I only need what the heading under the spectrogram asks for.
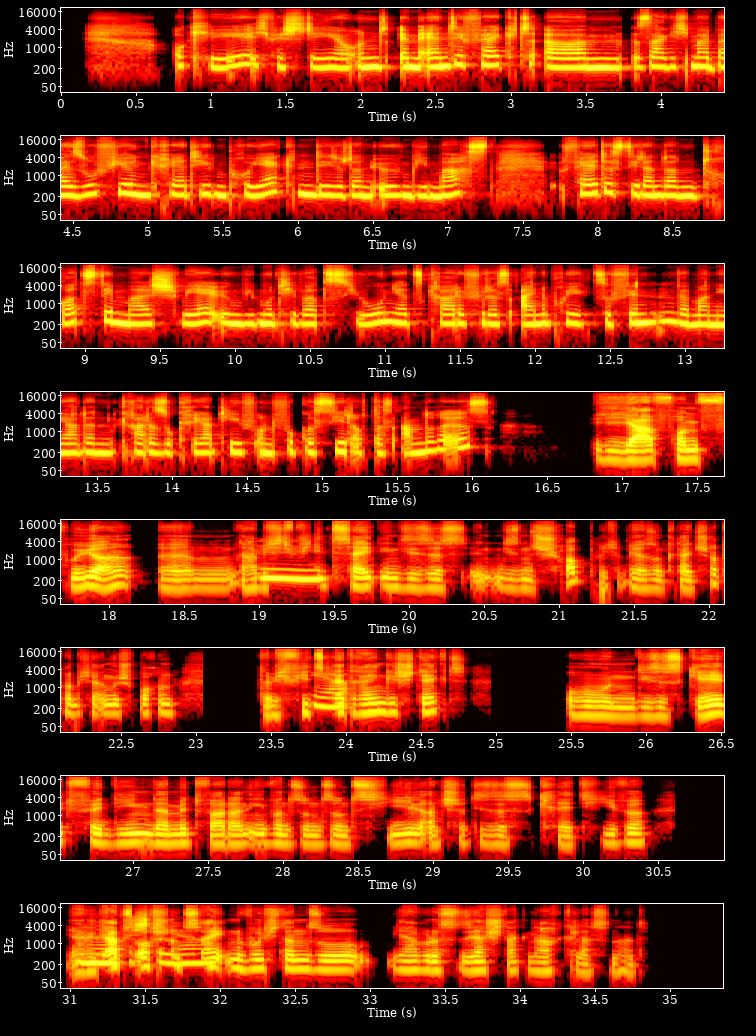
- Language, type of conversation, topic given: German, podcast, Wie bewahrst du dir langfristig die Freude am kreativen Schaffen?
- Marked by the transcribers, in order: other background noise; tapping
